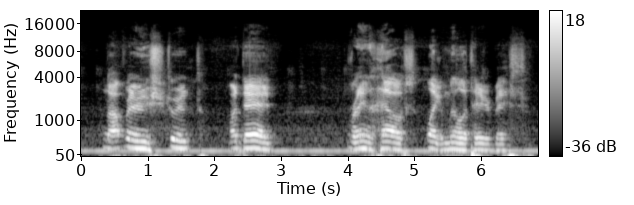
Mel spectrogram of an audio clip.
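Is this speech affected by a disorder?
Yes: cerebral palsy; cerebral palsy from birth, four months premature, under one pound, cord around neck, born not breathing, resuscitated; audible speech impediment, speech only affected function.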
